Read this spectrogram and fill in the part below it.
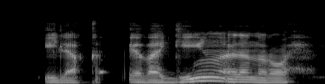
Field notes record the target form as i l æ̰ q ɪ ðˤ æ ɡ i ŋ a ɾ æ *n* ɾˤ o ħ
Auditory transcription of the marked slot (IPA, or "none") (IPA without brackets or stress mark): n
